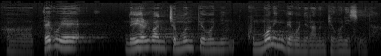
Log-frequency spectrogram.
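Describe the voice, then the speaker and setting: In a church sanctuary with long hall reverb, a man with a slightly high, somewhat mellow voice delivers a sermon. He preaches as a pastor, weaving stories and rhetorical questions into a conversational style.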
